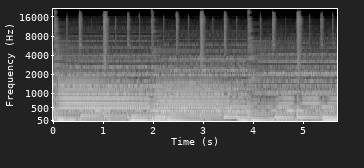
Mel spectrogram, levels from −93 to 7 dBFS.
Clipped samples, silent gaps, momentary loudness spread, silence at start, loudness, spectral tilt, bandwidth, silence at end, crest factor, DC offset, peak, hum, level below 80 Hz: under 0.1%; none; 4 LU; 0 s; -16 LUFS; -6.5 dB/octave; 20 kHz; 0 s; 14 dB; under 0.1%; -2 dBFS; none; -20 dBFS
